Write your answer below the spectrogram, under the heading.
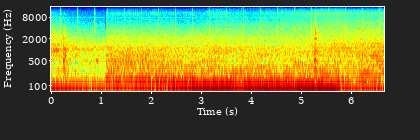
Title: Brake click clunk sound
